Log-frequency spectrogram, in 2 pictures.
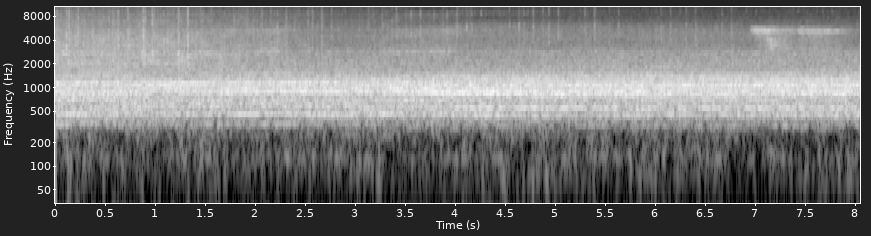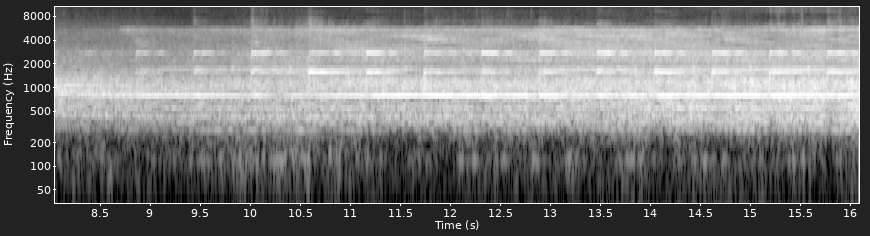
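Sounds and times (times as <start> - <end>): electric locomotive hum: 0.0 - 16.0
locomotive bell ringing: 7.4 - 16.0.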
